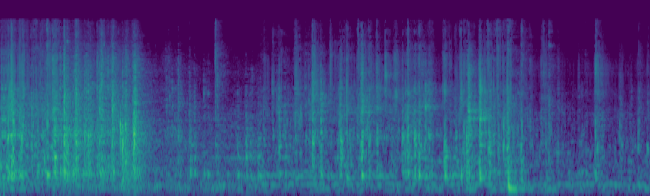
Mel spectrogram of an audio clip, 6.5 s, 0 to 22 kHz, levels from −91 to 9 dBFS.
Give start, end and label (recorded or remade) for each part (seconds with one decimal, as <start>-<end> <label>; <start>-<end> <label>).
0.0-0.6 remade; 0.6-2.6 recorded; 2.6-6.5 remade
